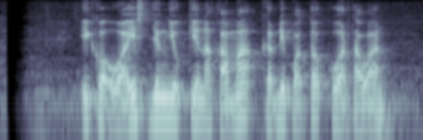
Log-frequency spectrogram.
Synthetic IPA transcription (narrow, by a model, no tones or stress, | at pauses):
ʔikɔwaisd͡ʒɨŋjukinakamakɨrdipɔt̪ɔkuwart̪awan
